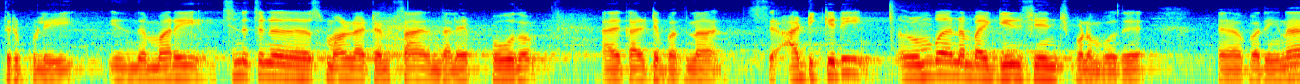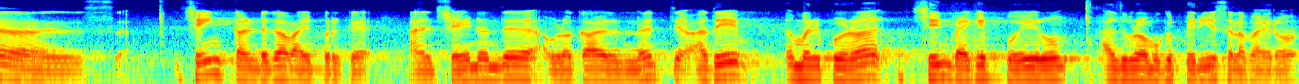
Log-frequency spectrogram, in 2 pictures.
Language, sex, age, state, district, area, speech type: Tamil, male, 18-30, Tamil Nadu, Tiruchirappalli, rural, spontaneous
